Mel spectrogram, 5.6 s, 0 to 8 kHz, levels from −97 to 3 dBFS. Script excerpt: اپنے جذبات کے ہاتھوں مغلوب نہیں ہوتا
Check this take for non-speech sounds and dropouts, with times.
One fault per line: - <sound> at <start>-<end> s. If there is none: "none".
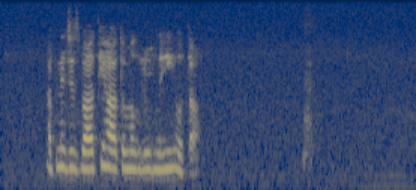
- bark at 4.0-4.6 s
